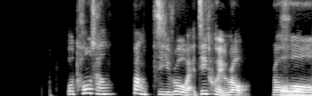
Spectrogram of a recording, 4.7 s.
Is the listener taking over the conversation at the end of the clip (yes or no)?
no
